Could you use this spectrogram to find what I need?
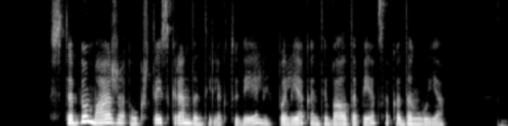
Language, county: Lithuanian, Vilnius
